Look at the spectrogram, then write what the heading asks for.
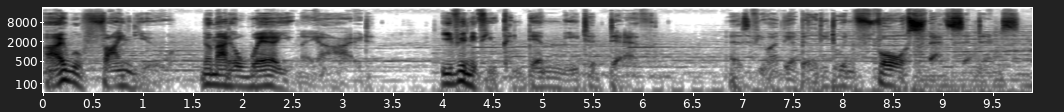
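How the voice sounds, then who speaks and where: A man's whispering, put-on character voice at a moderate pace, over clear music in the background. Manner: menacing, haughty.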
